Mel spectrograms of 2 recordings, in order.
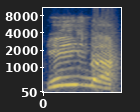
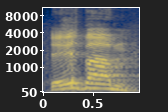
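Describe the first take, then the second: First: High, playful catchphrase; catchphrase quote. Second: Loud, falling catchphrase echo; louder catchphrase echo. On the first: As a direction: toss off a silly catchphrase. Quoting a show catchphrase. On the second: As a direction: bark the catchphrase back. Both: Retold or imitated.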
